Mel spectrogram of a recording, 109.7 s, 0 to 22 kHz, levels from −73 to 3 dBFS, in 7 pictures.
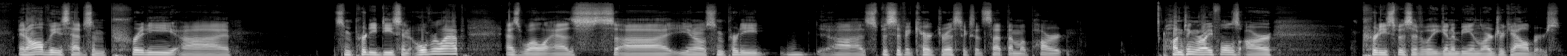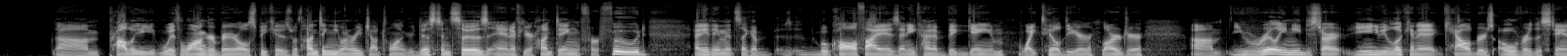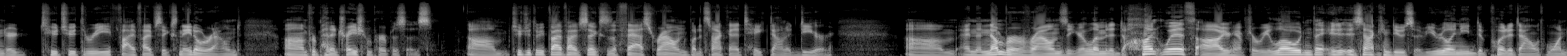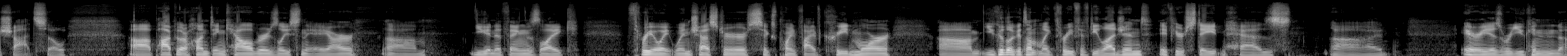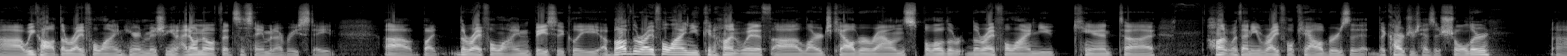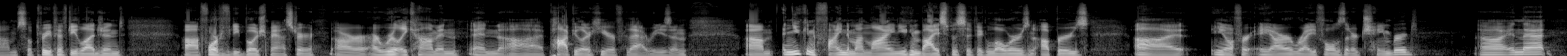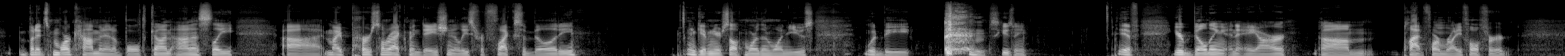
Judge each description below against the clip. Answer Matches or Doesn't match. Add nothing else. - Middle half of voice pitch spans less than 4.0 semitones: Matches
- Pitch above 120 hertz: Doesn't match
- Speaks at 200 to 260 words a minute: Doesn't match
